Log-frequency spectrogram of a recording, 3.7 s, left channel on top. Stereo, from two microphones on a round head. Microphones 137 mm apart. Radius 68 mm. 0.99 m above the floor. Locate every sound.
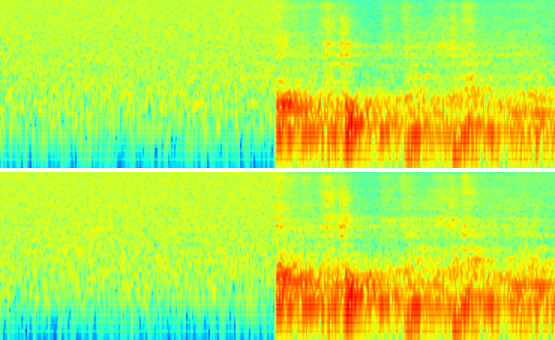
1.8 s writing: 20° right (ahead or behind), 9 m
